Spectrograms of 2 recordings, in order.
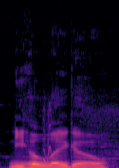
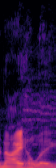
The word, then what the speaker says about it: Nihilego: Unless he switches into his Nihilego, or Nihilego, excuse me. I'm pronouncing it wrong and I made a meme.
